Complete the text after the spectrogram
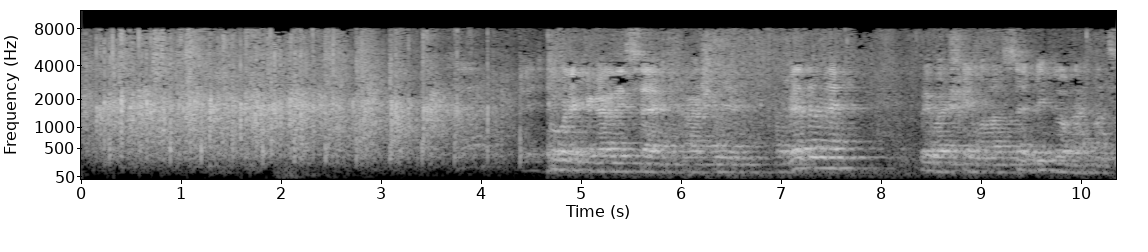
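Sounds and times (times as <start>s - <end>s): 
audience applause: 0.0s - 4.6s
speech: 4.8s - 7.8s, 8.4s - 10.3s.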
